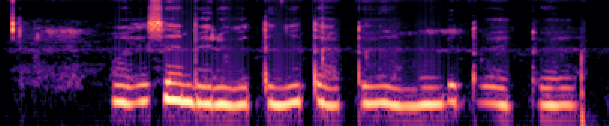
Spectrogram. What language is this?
Kalenjin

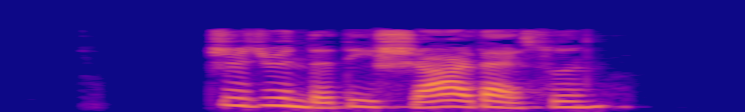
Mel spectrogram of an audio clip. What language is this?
Chinese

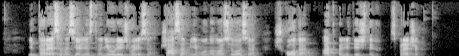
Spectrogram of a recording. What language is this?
Belarusian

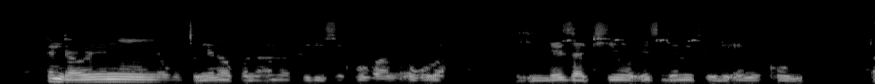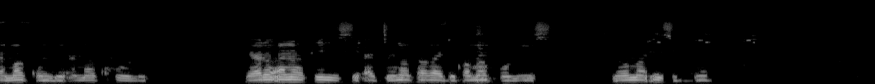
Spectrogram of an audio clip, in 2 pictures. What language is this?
North Ndebele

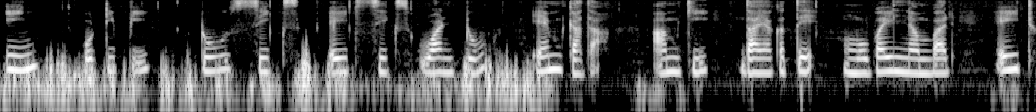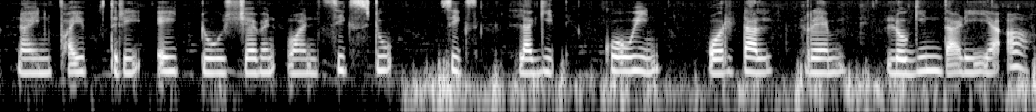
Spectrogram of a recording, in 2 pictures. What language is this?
Santali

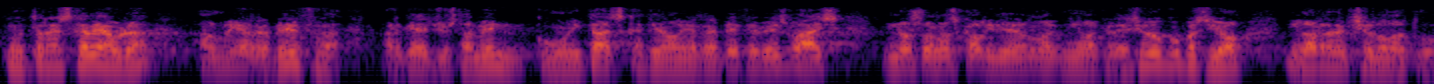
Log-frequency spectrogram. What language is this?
Catalan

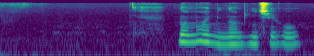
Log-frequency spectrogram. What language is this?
Russian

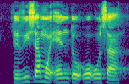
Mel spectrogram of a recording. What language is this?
Tswana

